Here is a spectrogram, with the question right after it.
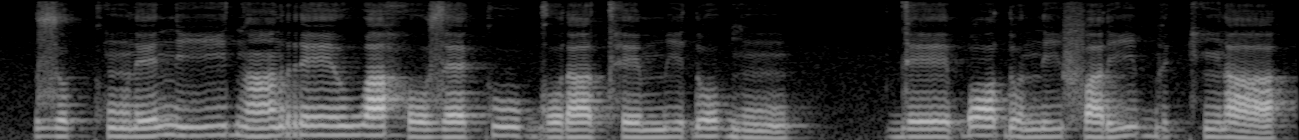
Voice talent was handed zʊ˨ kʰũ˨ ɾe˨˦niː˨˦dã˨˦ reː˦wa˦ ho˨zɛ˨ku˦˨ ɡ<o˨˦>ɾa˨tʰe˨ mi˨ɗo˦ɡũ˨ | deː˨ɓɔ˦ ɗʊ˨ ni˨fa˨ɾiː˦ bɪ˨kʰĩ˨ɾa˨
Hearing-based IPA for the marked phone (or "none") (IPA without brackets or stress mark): o˨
